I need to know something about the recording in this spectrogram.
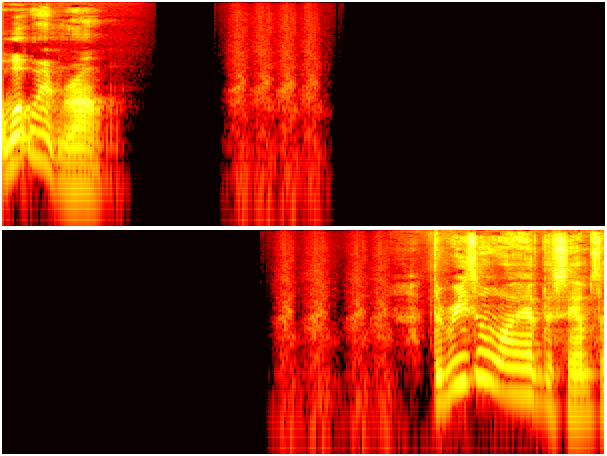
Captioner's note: transition swooshes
